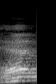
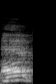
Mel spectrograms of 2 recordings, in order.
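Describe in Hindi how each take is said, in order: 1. इस शब्द की शुरुआत में साफ़ h ध्वनि है। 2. इस शब्द की शुरुआत स्वर से होती है, h की ध्वनि नहीं है। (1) "हेयर नहीं पढ़ते हैं" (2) "तो इसको एर पढ़ते हैं"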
